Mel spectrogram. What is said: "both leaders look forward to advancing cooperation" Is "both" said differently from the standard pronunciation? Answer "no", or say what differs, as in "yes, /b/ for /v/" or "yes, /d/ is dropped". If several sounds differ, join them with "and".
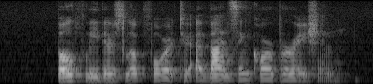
no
